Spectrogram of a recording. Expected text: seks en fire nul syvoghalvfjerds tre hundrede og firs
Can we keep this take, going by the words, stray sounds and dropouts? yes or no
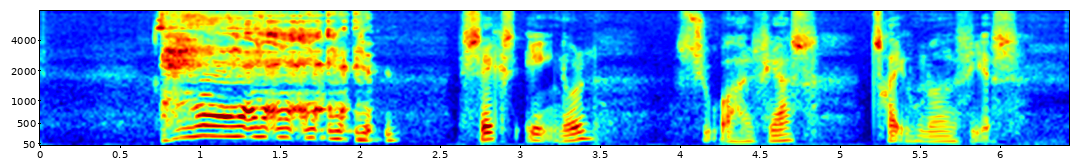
no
